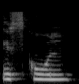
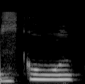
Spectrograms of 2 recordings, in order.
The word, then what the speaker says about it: school: So, the basic word I can say a lot of people they say "is school". They don't say "school".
